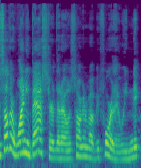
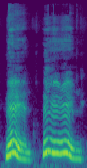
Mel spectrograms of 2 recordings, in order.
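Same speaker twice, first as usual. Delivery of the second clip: mocking attitude; 6 semitones higher, 5 dB louder, much slower than usual. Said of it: "he got all attitude-y".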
